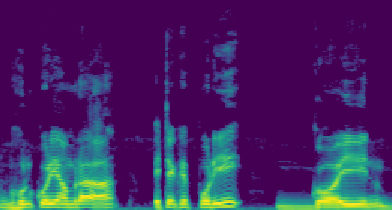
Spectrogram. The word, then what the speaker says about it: গইন: যেমন গইন হরফটা হলকের শেষ হইতে উচ্চারণ হয় গইন গইন গ গ,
